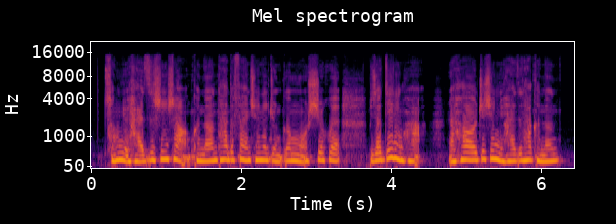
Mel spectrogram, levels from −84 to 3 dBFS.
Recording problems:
distortion; slight; 10 dB below the speech

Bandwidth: 15 kHz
